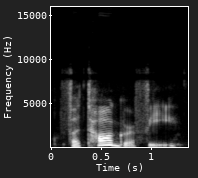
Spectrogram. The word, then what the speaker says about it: photography: veggies as a nickname photography photography and i was comparing the first the o in photography changes to uh like f but the o in this one stays an o because it's stressed photographs photographs camera camera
